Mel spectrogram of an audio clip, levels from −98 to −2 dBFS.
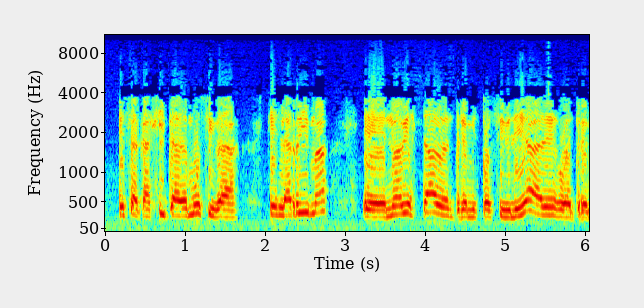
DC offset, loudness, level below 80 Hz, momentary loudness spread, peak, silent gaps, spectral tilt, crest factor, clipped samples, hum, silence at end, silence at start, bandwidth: under 0.1%; -13 LUFS; -50 dBFS; 6 LU; -2 dBFS; none; -6 dB/octave; 12 dB; under 0.1%; none; 0 s; 0.2 s; 6.6 kHz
